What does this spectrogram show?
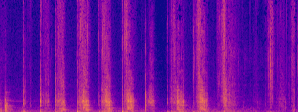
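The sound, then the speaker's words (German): A knife chops vegetables steadily on a wooden board, a run of crisp thuds about twice a second, with scraping and rubbing between strokes and no voices. “Inzwischen hilft ihr eine ganze Schar aus Lotsen und Gelotsten beim Gemüseschneiden.”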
